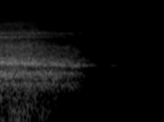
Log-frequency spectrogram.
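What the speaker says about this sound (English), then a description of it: "And all the air moves out of your body." A long, deep, breathy exhale during a belly breathing exercise, close and soft, fading away over about a second.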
